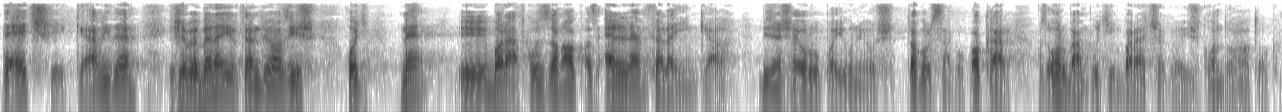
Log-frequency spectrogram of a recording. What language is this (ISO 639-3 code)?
hun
